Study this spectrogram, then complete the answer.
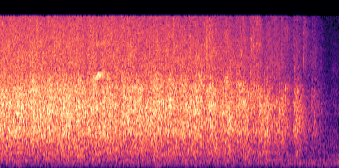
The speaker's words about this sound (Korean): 박수 치고 싶은 많은 건 한 번만 칩시다.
